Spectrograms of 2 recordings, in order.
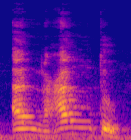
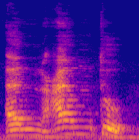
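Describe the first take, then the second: Both takes have the same delivery.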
